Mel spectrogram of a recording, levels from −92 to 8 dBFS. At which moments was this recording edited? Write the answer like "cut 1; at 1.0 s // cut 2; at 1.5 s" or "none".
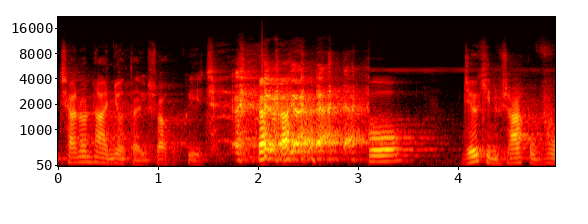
cut 1; at 3.1 s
